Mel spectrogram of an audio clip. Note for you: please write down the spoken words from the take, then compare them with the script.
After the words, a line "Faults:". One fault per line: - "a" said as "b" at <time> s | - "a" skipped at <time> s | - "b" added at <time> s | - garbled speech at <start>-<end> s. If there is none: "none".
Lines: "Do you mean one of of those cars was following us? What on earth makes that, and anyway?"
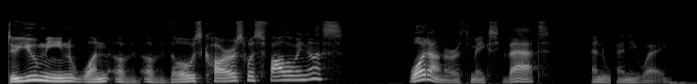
"Do you mean one of of those cars was following us? What on earth makes that, and anyway?"
Faults:
none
